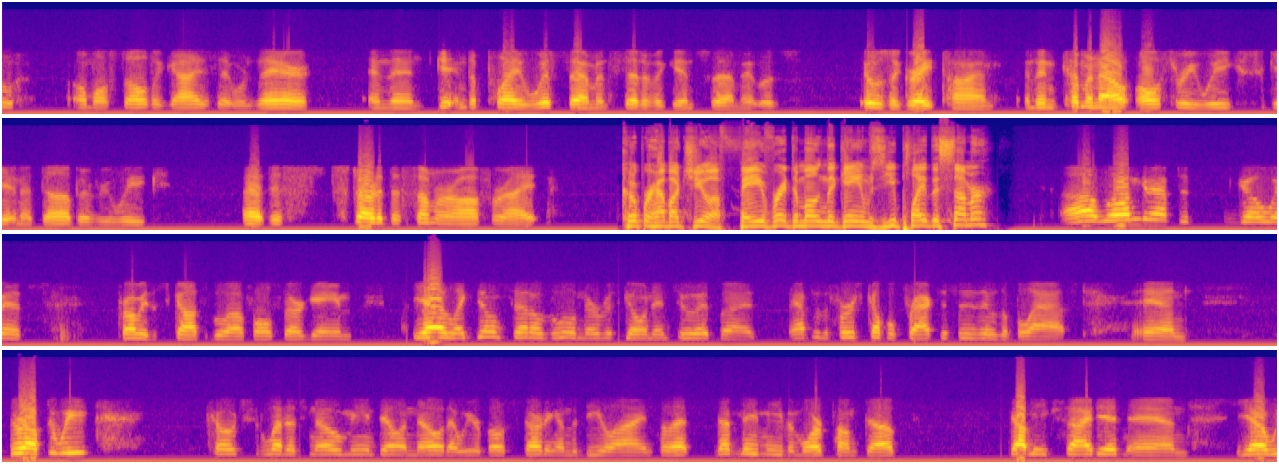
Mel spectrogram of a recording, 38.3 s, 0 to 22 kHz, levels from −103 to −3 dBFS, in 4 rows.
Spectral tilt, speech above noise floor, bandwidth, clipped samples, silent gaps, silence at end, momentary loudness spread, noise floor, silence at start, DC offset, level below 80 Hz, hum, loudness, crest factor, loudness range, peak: -3.5 dB/octave; 24 dB; 16 kHz; under 0.1%; none; 0 s; 17 LU; -43 dBFS; 0 s; under 0.1%; -40 dBFS; none; -18 LUFS; 16 dB; 9 LU; -4 dBFS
